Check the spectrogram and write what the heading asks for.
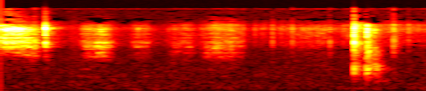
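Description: Protective plastic film being peeled off a smartphone screen: a high, hissing crackle as the adhesive lets go, ending about a quarter second in, followed by a few faint rustles and a short sharper sound near the end.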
